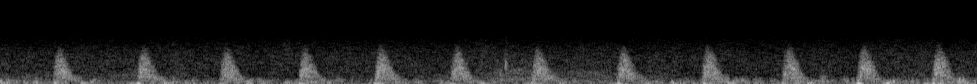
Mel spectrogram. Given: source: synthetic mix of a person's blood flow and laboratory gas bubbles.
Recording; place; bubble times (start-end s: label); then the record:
Doppler ultrasound of blood flow; subclavian vein
5.04-5.08 s: bubbles
From the record:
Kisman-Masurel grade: 111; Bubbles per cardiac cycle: 1 to 2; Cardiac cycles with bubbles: 1 to 10%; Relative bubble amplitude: barely perceptible (0.100 to 0.250); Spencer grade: 1 (occasional bubble signal discernible with the cardiac motion signal, with majority of cardiac periods free of bubbles); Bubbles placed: anywhere in the cardiac cycle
